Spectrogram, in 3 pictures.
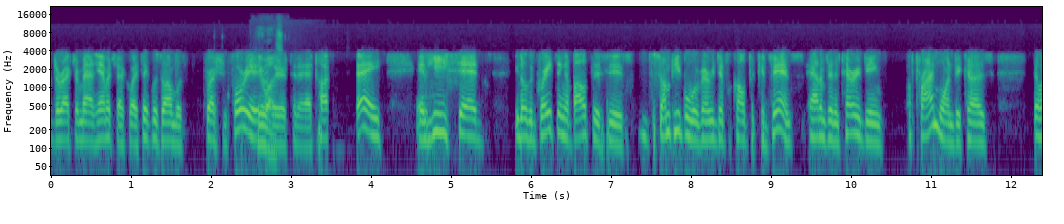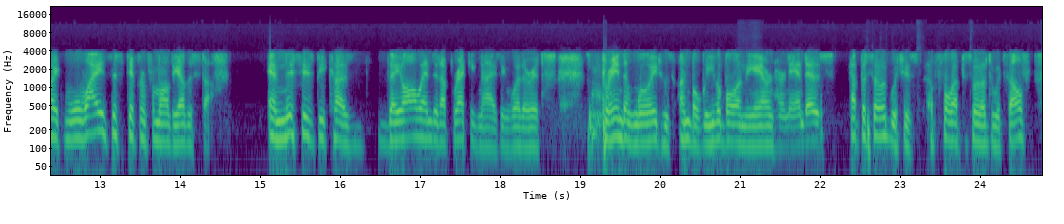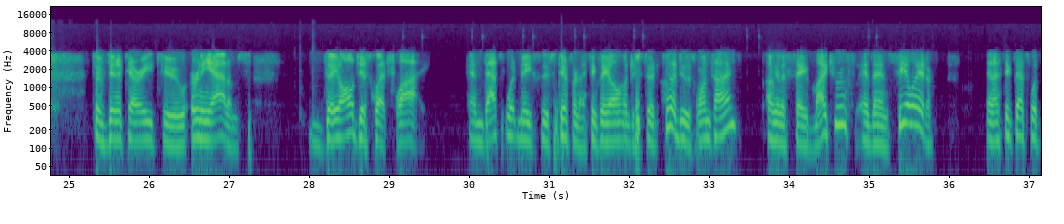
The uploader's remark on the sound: Calls into the … and … show.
